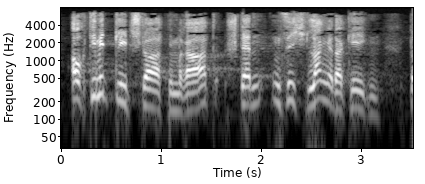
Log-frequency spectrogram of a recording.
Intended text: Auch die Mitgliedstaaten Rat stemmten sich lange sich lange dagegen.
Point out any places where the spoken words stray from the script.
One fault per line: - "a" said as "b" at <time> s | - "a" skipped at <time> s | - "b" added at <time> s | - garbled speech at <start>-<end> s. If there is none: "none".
- "im" added at 1.1 s
- "sich lange" skipped at 2.7 s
